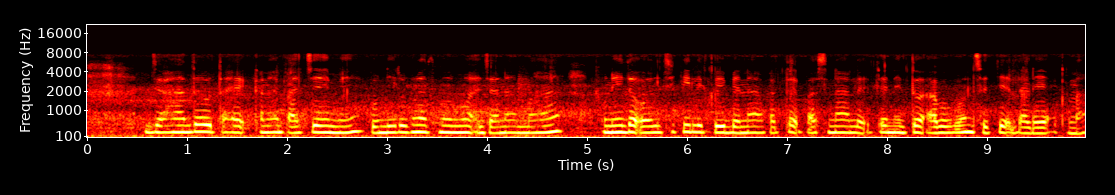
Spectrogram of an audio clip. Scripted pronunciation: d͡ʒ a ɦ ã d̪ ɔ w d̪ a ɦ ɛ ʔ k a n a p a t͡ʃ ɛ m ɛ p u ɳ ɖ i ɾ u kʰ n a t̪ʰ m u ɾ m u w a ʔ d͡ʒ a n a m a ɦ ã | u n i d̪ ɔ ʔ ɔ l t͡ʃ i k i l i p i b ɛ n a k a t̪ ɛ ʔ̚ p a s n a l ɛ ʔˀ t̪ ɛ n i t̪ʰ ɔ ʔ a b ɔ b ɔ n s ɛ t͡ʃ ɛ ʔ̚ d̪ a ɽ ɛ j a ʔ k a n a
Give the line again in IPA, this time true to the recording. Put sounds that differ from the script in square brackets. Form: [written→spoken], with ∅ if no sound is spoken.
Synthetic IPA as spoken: d͡ʒ a ɦ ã d̪ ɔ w [d̪→t̪] a ɦ ɛ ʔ k a n a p a t͡ʃ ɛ m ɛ p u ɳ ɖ i ɾ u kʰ n a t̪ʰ m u ɾ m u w a ʔ d͡ʒ a n a m a ɦ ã | u n i d̪ ɔ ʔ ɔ l t͡ʃ i k i l i p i b ɛ n a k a t̪ ɛ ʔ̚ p a s n a l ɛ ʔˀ t̪ ɛ n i [t̪ʰ→t̪] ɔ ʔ a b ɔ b ɔ n s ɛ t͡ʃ ɛ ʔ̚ d̪ a ɽ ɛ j a ʔ k a n a

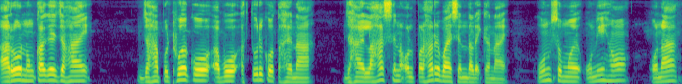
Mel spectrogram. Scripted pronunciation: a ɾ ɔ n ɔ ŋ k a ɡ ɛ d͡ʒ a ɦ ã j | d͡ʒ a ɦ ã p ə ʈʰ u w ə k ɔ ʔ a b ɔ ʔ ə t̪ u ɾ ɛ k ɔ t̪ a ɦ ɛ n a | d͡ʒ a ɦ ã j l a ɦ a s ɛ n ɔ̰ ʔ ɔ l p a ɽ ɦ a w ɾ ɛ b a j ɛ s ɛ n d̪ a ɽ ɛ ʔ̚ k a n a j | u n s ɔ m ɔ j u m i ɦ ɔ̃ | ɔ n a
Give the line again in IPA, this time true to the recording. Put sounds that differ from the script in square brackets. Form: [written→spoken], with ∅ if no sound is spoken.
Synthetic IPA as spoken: a ɾ ɔ n ɔ ŋ k a ɡ ɛ d͡ʒ a ɦ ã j | d͡ʒ a ɦ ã p ə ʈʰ u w [ə→a] k ɔ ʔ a b ɔ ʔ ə t̪ u ɾ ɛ k ɔ t̪ a ɦ ɛ n a | d͡ʒ a ɦ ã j l a ɦ a s ɛ n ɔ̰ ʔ ɔ l p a ɽ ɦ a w ɾ ɛ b a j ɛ s ɛ n d̪ a ɽ ɛ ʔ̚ k a n a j | u n s ɔ m ɔ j u [m→n] i ɦ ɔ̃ | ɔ n a

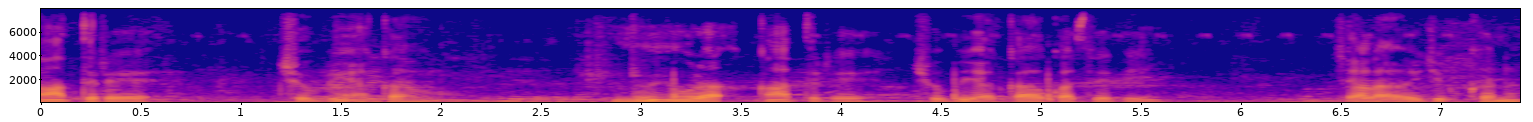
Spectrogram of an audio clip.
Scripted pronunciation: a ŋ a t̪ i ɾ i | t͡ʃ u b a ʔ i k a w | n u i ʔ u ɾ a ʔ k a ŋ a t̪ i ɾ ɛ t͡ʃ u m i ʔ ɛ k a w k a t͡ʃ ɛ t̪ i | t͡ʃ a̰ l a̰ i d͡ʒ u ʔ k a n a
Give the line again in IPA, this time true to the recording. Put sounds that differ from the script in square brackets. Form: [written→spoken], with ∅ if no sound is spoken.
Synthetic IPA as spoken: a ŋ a t̪ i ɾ [i→ɛ] | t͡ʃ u b [a→i] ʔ [i→a] k a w | n u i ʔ u ɾ a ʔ k a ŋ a t̪ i ɾ ɛ t͡ʃ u [m→b] i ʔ [ɛ→a] k a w k a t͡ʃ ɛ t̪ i | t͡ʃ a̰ l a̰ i d͡ʒ u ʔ k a n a

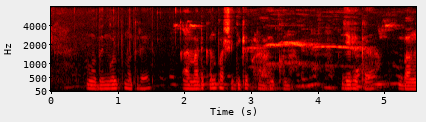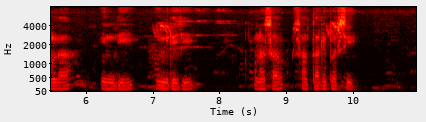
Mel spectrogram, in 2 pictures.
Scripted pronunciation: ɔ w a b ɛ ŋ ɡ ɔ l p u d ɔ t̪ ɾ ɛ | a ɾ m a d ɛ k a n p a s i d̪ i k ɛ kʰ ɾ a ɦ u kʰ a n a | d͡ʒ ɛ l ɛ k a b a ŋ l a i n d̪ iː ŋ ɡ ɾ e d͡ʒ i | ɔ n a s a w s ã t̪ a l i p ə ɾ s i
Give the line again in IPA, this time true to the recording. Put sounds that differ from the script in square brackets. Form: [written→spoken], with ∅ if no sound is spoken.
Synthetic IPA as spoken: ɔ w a b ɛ ŋ ɡ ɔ l p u [d→n] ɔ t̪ ɾ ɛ | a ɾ m a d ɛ k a n p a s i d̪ i k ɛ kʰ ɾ a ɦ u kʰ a n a | d͡ʒ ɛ l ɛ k a b a ŋ l a i n d̪ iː ŋ ɡ ɾ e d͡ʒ i | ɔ n a s a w s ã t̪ a l i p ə ɾ s i

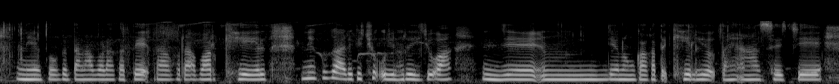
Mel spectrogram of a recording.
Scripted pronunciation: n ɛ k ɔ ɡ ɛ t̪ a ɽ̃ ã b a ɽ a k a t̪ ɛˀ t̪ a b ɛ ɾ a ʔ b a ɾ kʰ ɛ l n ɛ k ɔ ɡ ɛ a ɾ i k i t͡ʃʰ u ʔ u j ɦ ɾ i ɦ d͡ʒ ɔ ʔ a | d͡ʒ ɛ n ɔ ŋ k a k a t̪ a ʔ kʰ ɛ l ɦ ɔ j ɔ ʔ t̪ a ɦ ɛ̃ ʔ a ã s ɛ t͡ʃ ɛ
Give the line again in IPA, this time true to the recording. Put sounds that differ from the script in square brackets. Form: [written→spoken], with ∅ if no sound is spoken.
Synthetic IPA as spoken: n ɛ k ɔ ɡ ɛ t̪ a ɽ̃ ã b a ɽ a k a t̪ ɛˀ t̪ a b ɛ ɾ a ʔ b a ɾ kʰ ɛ l n ɛ k ɔ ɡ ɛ a ɾ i k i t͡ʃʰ u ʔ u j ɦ ɾ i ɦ d͡ʒ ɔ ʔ a | d͡ʒ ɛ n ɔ ŋ k a k a t̪ [a→ɛ] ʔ kʰ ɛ l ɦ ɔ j ɔ ʔ t̪ a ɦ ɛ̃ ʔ a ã s ɛ t͡ʃ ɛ

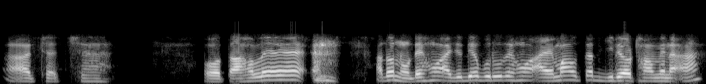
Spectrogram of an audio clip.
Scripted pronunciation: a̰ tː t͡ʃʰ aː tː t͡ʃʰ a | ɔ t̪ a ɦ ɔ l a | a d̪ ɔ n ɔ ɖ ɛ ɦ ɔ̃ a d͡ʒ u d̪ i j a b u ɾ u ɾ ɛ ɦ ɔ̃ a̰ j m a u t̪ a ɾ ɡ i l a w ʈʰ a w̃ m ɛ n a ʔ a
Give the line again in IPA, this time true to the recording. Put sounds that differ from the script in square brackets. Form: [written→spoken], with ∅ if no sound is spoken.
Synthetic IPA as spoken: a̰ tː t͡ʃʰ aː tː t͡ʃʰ a | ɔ t̪ a ɦ ɔ l [a→ɛ] | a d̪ ɔ n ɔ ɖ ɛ ɦ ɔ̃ a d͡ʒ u d̪ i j a b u ɾ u ɾ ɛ ɦ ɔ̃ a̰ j m a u t̪ a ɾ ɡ i [l→ɾ] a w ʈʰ a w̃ m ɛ n a ʔ a

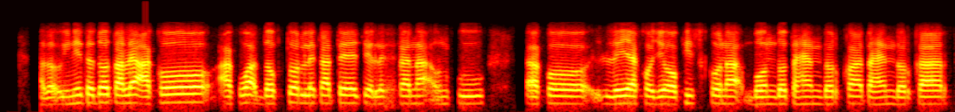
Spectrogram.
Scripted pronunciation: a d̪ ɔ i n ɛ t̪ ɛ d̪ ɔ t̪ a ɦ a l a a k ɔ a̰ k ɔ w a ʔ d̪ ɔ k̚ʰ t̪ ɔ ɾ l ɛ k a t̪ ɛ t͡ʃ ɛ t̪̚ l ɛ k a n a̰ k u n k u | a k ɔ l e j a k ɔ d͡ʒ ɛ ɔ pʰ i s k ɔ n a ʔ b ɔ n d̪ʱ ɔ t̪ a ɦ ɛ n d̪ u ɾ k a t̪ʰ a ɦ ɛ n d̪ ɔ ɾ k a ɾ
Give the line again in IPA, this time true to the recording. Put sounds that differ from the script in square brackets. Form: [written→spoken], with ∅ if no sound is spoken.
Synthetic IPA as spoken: a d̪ ɔ i n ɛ t̪ ɛ d̪ ɔ t̪ a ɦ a l [a→ɛ] a k ɔ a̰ k ɔ w a ʔ d̪ ɔ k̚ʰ t̪ ɔ ɾ l ɛ k a t̪ ɛ t͡ʃ ɛ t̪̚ l ɛ k a n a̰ [k→ʔ] u n k u | a k ɔ l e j a k ɔ d͡ʒ ɛ ɔ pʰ i s k ɔ n a ʔ b ɔ n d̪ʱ ɔ t̪ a ɦ ɛ n d̪ [u→ɔ] ɾ k a [t̪ʰ→t̪] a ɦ ɛ n d̪ ɔ ɾ k a ɾ

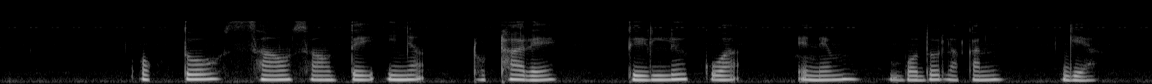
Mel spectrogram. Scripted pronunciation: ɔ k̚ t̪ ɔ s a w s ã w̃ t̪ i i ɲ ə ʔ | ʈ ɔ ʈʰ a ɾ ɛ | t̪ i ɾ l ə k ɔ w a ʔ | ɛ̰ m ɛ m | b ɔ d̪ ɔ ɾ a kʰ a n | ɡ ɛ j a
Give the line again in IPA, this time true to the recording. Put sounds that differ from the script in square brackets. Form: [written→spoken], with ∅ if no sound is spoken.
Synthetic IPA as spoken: ɔ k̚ t̪ ɔ s a w s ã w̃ t̪ [i→ɛ] i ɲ [ə→a] ʔ | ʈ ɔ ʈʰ a ɾ ɛ | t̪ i ɾ l ə k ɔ w a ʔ | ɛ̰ [m→n] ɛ m | b ɔ d̪ ɔ [ɾ→l] a [kʰ→k] a n | ɡ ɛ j a

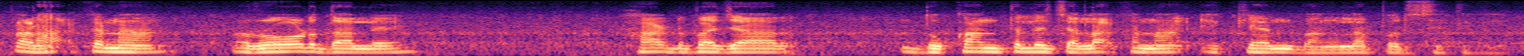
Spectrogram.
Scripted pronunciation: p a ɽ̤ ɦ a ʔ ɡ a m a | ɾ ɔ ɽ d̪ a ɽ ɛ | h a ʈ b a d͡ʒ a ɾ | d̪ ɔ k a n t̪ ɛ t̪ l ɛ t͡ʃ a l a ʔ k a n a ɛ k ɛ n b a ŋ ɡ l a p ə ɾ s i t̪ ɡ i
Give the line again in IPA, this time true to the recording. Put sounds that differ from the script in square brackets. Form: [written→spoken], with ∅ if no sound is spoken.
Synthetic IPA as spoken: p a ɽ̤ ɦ a ʔ [ɡ→k] a [m→n] a | ɾ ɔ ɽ d̪ a [ɽ→l] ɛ | h a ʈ b a d͡ʒ a ɾ | d̪ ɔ k a n t̪ ɛ [t̪→∅] l ɛ t͡ʃ a l a ʔ k a n a ɛ k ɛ n b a ŋ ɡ l a p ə ɾ s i t̪ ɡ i

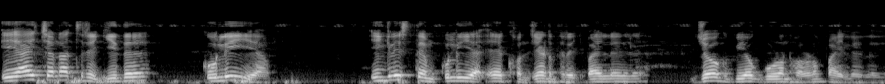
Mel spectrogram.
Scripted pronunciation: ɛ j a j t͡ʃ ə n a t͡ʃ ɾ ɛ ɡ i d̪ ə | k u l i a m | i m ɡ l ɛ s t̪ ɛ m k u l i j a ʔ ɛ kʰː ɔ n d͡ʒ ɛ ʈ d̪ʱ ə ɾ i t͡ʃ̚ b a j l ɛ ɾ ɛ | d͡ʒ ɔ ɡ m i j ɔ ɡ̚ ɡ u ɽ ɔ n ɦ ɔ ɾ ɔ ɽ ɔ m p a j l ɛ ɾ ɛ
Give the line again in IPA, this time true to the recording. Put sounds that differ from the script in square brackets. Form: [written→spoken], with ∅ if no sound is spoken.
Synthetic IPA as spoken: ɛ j a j t͡ʃ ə n a t͡ʃ ɾ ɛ ɡ i d̪ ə | k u l i a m | i [m→ŋ] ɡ l [ɛ→i] s t̪ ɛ m k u l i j a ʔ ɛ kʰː ɔ n d͡ʒ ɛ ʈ d̪ʱ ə ɾ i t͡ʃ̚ b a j l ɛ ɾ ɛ | d͡ʒ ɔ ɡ [m→b] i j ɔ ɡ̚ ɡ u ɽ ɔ n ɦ ɔ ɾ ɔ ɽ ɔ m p a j l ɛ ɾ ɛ

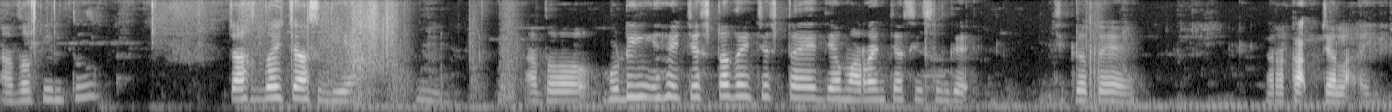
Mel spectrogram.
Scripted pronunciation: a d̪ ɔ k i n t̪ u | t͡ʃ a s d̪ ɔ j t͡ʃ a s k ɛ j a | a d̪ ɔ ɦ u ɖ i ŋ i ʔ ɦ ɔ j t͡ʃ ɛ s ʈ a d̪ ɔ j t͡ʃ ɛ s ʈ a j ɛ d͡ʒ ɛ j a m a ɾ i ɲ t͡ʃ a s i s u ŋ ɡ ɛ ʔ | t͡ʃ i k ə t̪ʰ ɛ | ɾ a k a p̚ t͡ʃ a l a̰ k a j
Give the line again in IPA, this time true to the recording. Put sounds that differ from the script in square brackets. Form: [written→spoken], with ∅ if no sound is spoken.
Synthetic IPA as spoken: a d̪ ɔ k i n t̪ u | t͡ʃ a s d̪ ɔ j t͡ʃ a s [k→ɡ] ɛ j a | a d̪ ɔ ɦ u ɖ i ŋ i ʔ ɦ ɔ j t͡ʃ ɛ s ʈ a d̪ ɔ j t͡ʃ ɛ s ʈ a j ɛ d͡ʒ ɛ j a m a ɾ [i→a] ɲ t͡ʃ a s i s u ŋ ɡ ɛ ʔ | t͡ʃ i k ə [t̪ʰ→t̪] ɛ | ɾ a k a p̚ t͡ʃ a l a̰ [k→ʔ] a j

